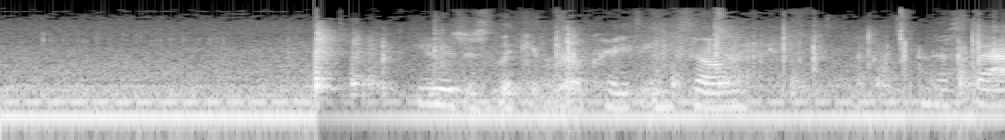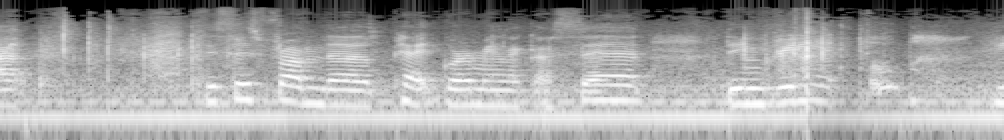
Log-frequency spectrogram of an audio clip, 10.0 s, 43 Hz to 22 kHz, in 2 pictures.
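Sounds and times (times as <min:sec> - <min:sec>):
low appliance hum: 0:00.0 - 0:10.0.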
